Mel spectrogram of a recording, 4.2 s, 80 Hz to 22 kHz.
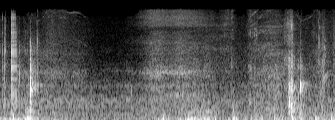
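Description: Faint plastic clicks and scraping of a Milwaukee M12 battery pack being worked loose and pulled out of the top of a laser level, with small clicks near the start and near the end.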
